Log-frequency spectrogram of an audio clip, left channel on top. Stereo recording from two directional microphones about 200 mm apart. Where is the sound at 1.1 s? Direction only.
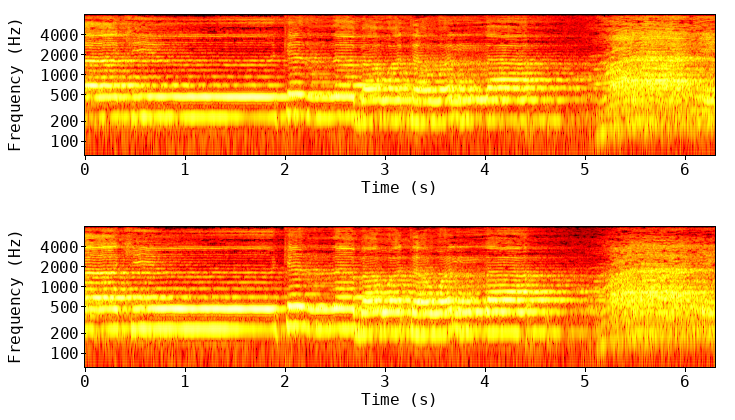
40° right (ahead or behind).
